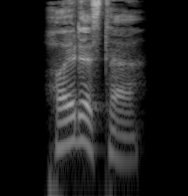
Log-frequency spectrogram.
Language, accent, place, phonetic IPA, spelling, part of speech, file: German, Germany, Berlin, [ˈhɔldəstɐ], holdester, adjective, De-holdester.ogg
- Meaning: inflection of hold: 1. strong/mixed nominative masculine singular superlative degree 2. strong genitive/dative feminine singular superlative degree 3. strong genitive plural superlative degree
